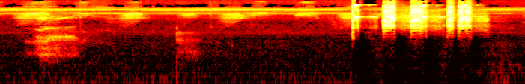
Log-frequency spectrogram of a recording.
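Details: Black francolin calling: after faint scattered sounds, a loud harsh phrase of about six rasping, broadband notes bursts out near the end, with a steady high hiss throughout.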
